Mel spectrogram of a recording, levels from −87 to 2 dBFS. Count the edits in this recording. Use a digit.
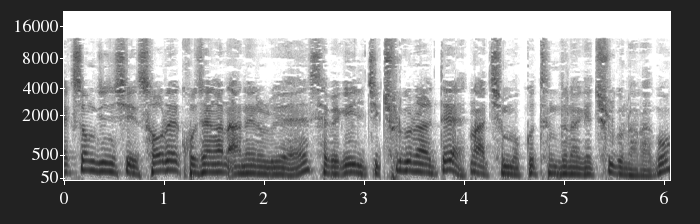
2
